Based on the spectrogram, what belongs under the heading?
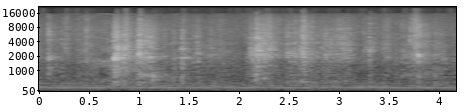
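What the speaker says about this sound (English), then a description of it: "open the box up" Cardboard packaging of a Wylex 5 amp switched plug socket being opened by hand, with scattered light rustles and clicks over a steady low electrical hum, close and fairly quiet.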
